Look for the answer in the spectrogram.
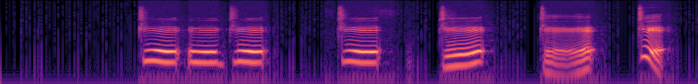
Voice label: "zhi", Chinese

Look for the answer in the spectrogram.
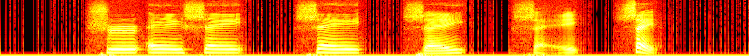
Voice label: "shei", chinese

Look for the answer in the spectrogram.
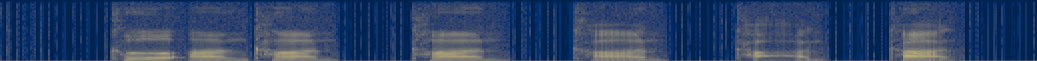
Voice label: "kan", chinese

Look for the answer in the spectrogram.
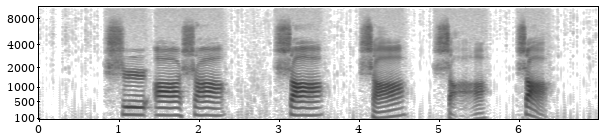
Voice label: "sha", chinese

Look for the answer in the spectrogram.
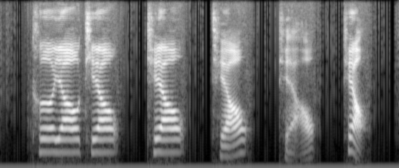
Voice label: "tiao", chinese

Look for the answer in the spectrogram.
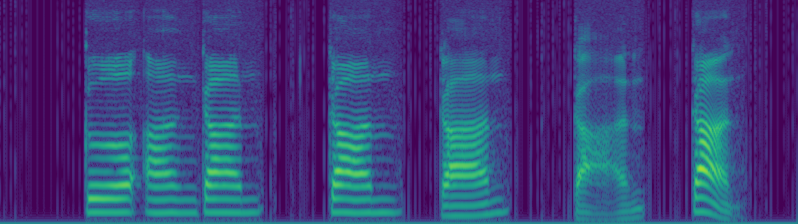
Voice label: "gan", chinese

